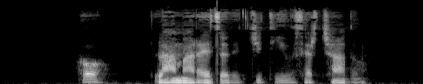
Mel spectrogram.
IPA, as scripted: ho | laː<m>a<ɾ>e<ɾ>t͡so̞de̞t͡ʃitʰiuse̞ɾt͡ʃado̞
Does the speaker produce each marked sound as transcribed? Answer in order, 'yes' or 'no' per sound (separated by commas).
yes, yes, no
